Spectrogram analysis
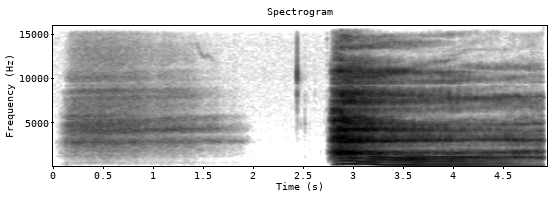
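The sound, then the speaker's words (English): A deep breath in, taken during an EFT tapping exercise. A soft, airy inhale lasts about two seconds, and after a short pause a louder voiced sigh-like exhale follows, its pitch easing slightly downward as it fades. “Take a deep breath in.”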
